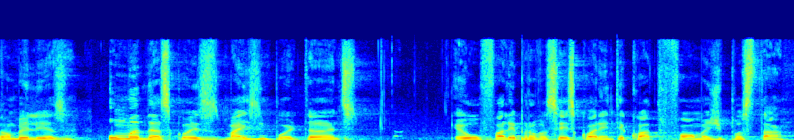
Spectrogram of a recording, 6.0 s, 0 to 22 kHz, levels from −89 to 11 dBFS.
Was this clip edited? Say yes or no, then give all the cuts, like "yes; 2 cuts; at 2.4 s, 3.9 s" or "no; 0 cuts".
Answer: no; 0 cuts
